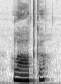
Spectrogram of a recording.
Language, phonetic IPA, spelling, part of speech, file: Czech, [ˈlaːtka], látka, noun, Cs-látka.ogg
- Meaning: 1. cloth, fabric 2. substance (physical matter, material)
